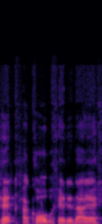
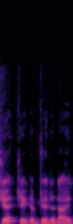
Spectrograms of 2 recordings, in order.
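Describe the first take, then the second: First: The names begin with an H sound. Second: The names begin with a J sound.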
